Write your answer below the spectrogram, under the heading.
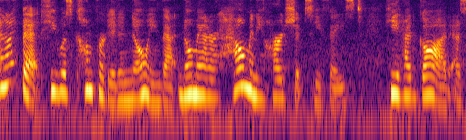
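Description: A woman speaks at a moderate pace over light background noise. Her intonation is lively. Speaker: children's ministry host. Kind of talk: children's devotional talk. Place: garden. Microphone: phone near.

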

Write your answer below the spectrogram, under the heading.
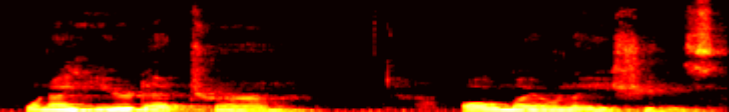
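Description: Through light background noise and audible room echo, a woman speaks very slowly in a monotone, flat way, her fairly low pitch carrying a dark, mellow tone. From Saskatchewan, Canada (First Nation). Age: 60s. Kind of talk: personal testimony speech. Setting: public event with audience. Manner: halting. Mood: reflective, calm. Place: hall.

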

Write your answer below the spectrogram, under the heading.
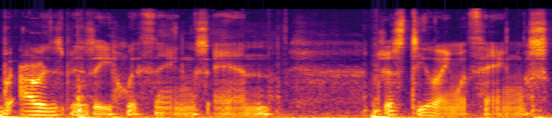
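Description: The pace is fairly slow. Background noise is clearly noticeable. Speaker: video creator. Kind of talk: casual vlog chat. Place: home room. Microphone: webcam.

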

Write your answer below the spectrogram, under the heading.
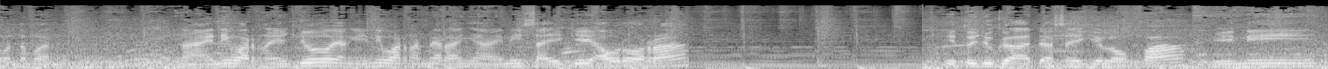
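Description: Clear music plays in the background. A man speaks, and the sound is dry with no echo. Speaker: event vlogger. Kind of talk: casual walkthrough commentary. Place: hall. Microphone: phone near.

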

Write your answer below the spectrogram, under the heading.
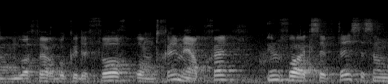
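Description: A moderately paced man's voice, ordinary in pitch movement, amid audible room echo and a little background noise. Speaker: student. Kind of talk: testimony. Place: hall.

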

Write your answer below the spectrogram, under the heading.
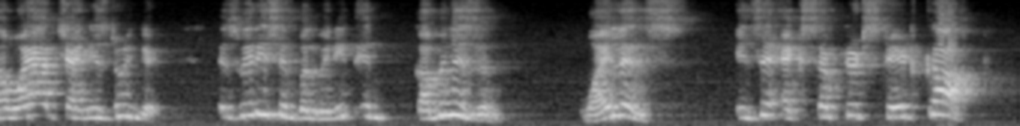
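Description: Audible room echo surrounds a man speaking at a high pitch and moderate pace with ordinary pitch variation. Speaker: political analyst. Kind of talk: TV debate commentary.

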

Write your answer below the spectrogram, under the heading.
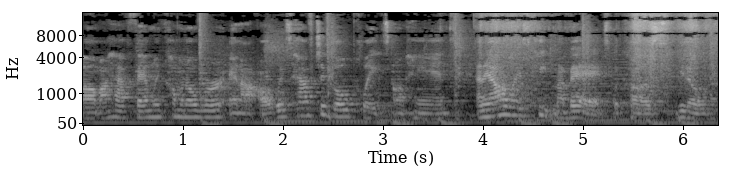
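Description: Clear music sits in the background while a woman talks at a moderate pace. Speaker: home vlogger. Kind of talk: casual vlog chat. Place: kitchen. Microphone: camera far.

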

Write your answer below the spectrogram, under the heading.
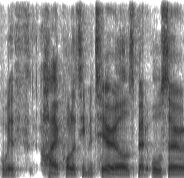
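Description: A fairly low-pitched man's voice at a fairly slow pace, with ordinary pitch variation and a quiet background. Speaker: remote podcast guest. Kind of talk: interview answer. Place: home room. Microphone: earbuds.

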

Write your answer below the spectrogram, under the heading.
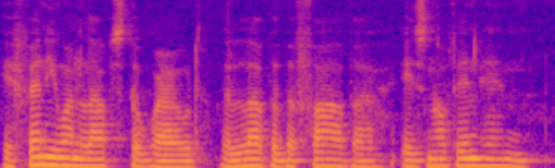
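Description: A soft-spoken man with a soothing, dark and mellow tone at a medium pitch. His intonation stays monotone and flat. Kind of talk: soft-spoken Bible reading for relaxation. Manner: soft-spoken, soothing.

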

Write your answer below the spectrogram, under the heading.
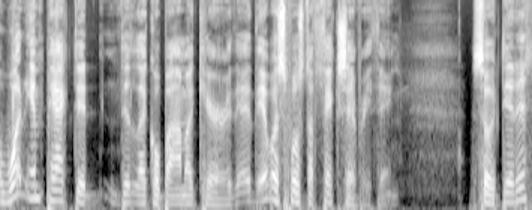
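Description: A man with an American accent, fairly high in pitch, with vocal fry, at a moderate pace, dry with no echo over a quiet background. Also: lively intonation. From Minnesota. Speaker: radio host and realtor; radio show co-host. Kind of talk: radio talk show. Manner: animated. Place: studio. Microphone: headset.

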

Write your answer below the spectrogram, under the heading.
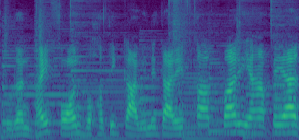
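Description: A high-pitched man speaks with fairly even intonation at a moderate pace. Clear music plays in the background. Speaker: tech video host. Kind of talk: casual tech commentary. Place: home room.

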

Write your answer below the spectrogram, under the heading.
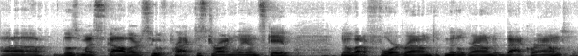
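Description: A man's somewhat breathy voice. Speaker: art teacher. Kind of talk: tutorial. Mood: calm, friendly.

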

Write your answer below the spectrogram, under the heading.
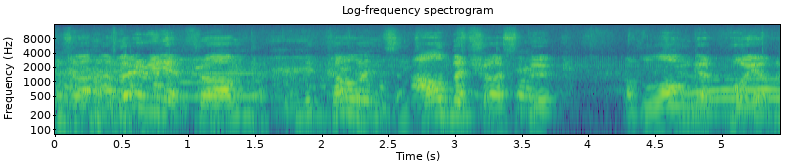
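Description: A man at a fairly slow pace against loud background noise. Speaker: amateur poetry reciter. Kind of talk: casual introduction to a live audience. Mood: humorous, self-deprecating. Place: hall. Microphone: old recording.

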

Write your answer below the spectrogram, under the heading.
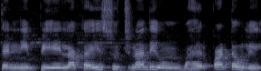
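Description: Someone reads in a natural voice.

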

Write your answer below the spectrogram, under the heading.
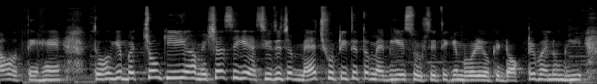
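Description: A woman speaks at a moderate pace with faint music in the background. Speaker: children's show host. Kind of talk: storytelling talk to children. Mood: warm, friendly. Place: studio.

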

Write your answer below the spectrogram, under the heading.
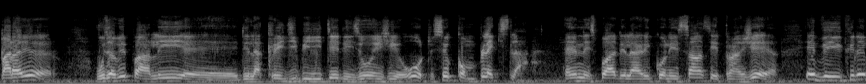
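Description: Light background noise under a man's moderately paced speech. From Cameroon. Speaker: human rights NGO worker; panelist. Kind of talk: televised debate. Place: studio. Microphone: lapel.

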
